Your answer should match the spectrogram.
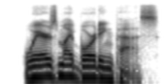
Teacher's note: Again, where is becomes where's.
